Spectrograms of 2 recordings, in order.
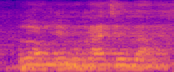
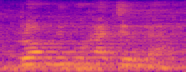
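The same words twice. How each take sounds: No difference in how they are said.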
